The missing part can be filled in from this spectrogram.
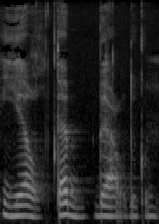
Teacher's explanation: با اور با کا ادغام ایک ہی با پڑھا جائے گا با شدہ والا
